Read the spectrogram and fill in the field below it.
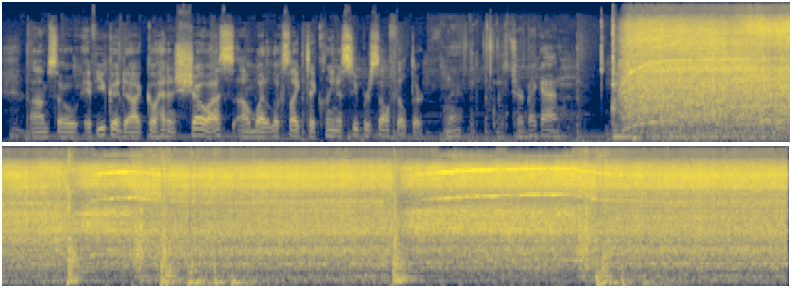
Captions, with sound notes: So, if you could go ahead and show us what it looks like to clean a Supercell filter! -Alright, let's turn it back on. -[Mechanical startup]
